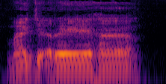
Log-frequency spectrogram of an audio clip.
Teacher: Perhatikan ketika tadi baca majrahanya, jadi diimalahkan, jadi miring ke arah bunyi kasrah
